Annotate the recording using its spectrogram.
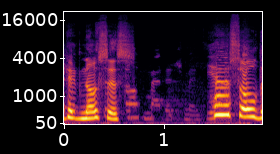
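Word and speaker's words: Hipgnosis: Well, it's spelled in a weird way, but Hypnosis.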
